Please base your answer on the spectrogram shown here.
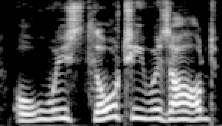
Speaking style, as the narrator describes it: told after her fourth sherry

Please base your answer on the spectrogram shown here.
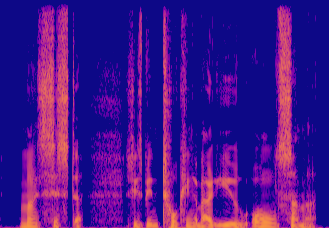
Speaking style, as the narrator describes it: said Ron in an undertone to Harry

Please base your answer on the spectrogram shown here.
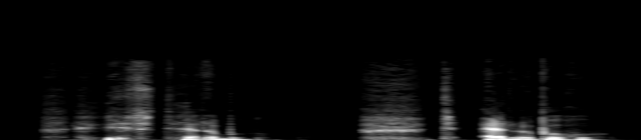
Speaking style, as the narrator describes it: muttered one of them

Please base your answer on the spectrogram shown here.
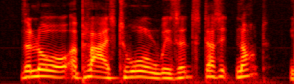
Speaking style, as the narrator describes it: he said

